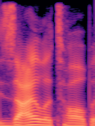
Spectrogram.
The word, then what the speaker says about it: xylitol: I know it sounds like a Z, xylitol, but xylitol starts with an X.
